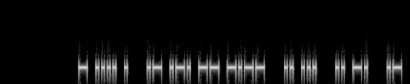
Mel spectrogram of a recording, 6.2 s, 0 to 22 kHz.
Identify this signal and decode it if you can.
Morse code, heard as a keyed tone, about 27 wpm, 690 Hz. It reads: THE ARMY IS IN A
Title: Sentences from Top 1000 Words - Review Part 6 - 28wpm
